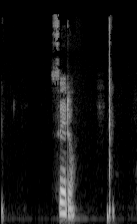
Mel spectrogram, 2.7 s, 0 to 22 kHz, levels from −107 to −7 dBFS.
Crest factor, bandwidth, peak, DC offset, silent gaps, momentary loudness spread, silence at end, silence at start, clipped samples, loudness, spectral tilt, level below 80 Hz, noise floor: 36 dB; 16.5 kHz; -4 dBFS; under 0.1%; none; 20 LU; 0.45 s; 0.05 s; under 0.1%; -35 LUFS; -3.5 dB/octave; -76 dBFS; under -90 dBFS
